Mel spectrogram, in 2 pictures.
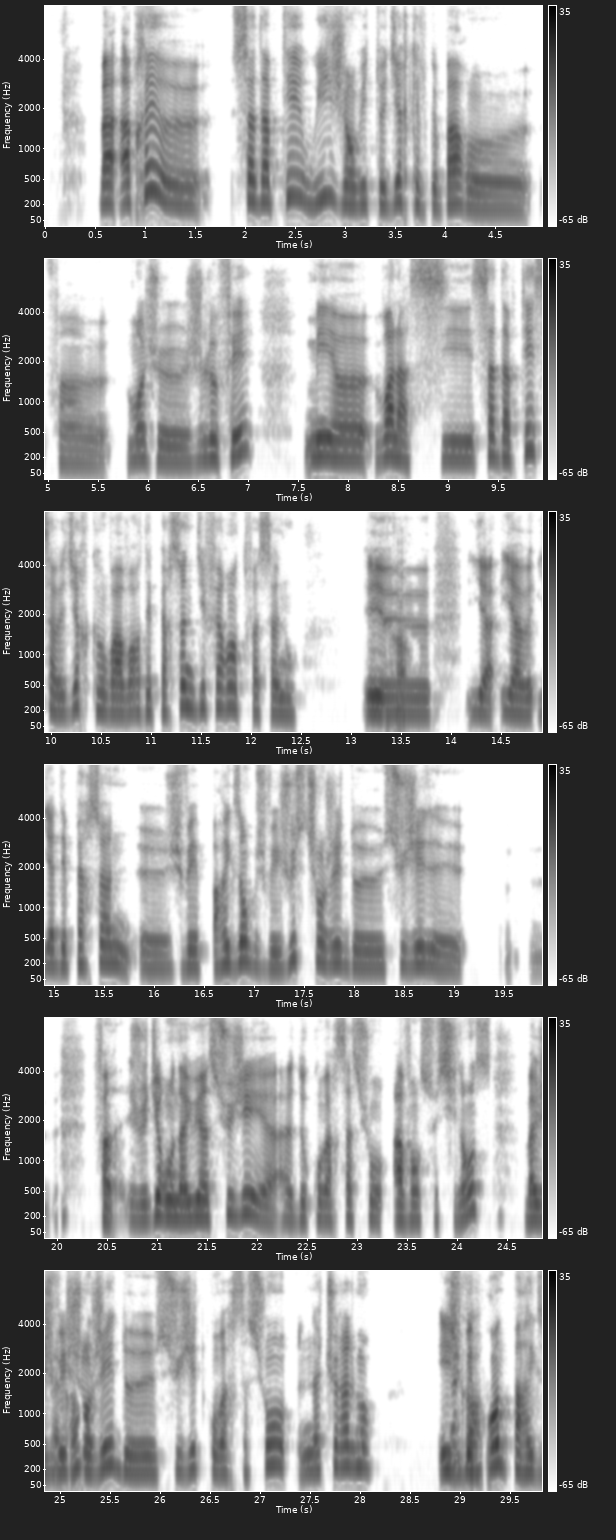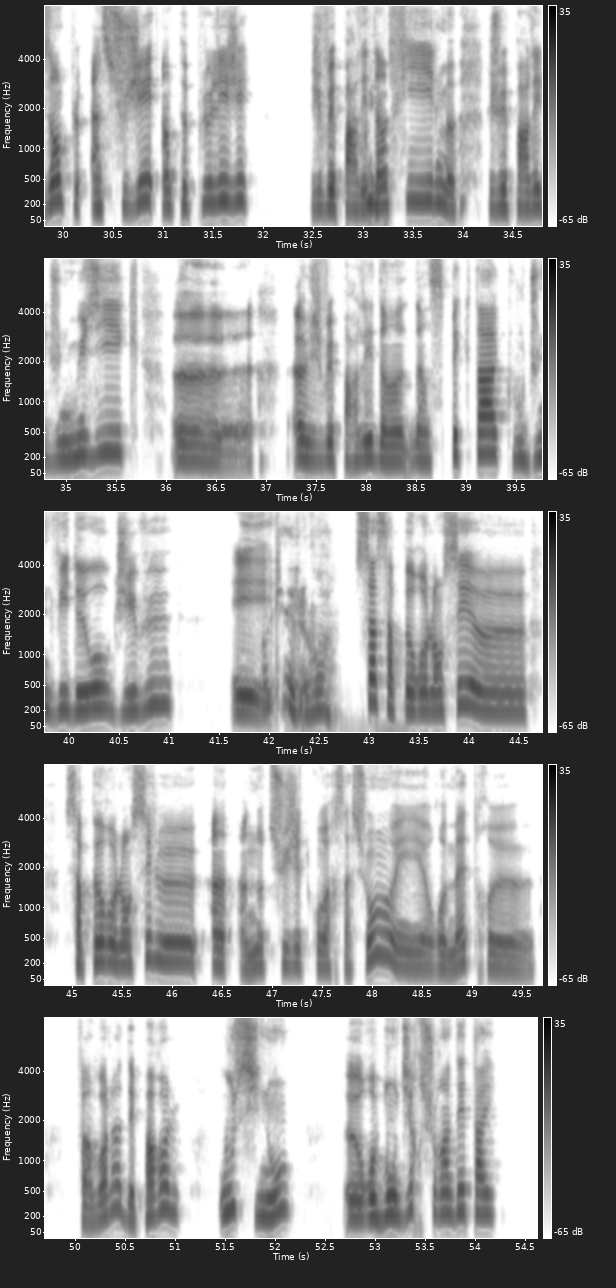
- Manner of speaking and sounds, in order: tapping; other background noise
- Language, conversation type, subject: French, podcast, Comment gères-tu les silences gênants en conversation ?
